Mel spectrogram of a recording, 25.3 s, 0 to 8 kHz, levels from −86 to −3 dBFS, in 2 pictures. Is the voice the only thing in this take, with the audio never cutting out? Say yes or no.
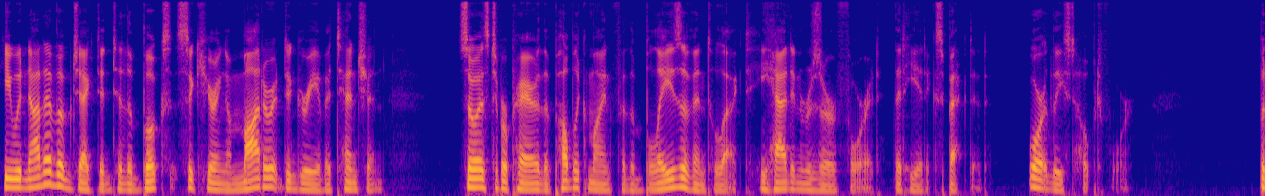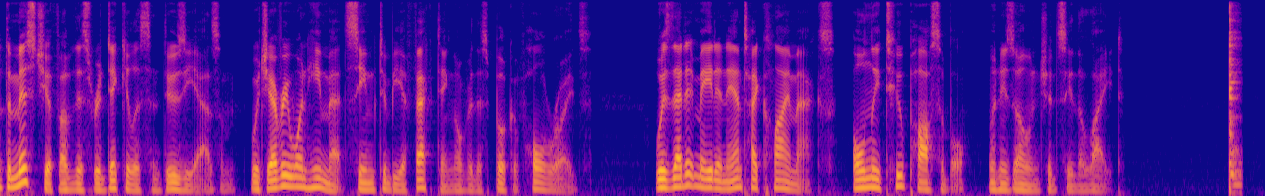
no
